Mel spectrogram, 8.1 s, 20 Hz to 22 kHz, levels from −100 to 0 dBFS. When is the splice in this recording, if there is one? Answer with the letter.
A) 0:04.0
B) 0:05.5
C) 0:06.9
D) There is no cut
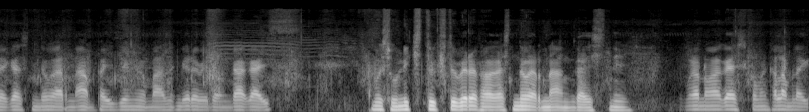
C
